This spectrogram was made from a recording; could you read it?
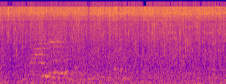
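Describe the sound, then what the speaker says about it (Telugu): Heavy rain pours steadily during a thunderstorm, a dense continuous wash of water noise at even loudness throughout, with faint indistinct sounds underneath. "వర్షం అయితే మామూలుగా లేదు"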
